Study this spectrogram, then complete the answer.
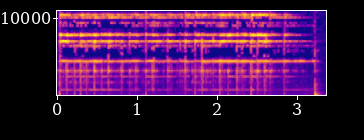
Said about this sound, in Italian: Suona la campana. E allora si svegliano alla metà, no? Dice: che succede? Perché suona la campana? Per chi suona la campana?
